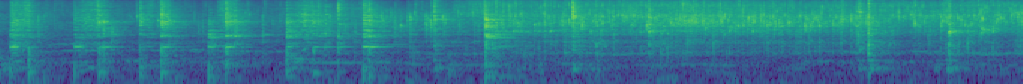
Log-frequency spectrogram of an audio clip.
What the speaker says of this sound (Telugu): ఈ హోల్ గరం మసాలా మొత్తం కూడా వేసేసుకొని స్విమ్లో వేయించుకుందామండి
